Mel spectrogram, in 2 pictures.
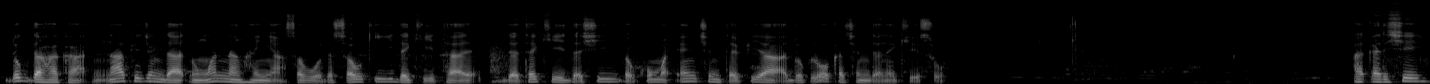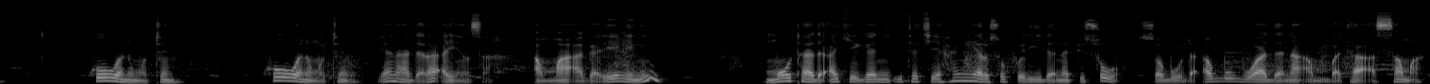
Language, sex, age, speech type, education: Hausa, male, 46-60, spontaneous, tertiary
